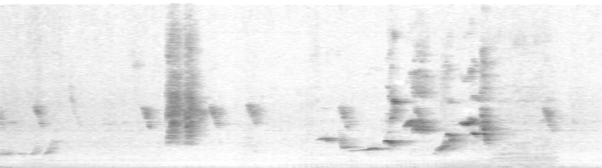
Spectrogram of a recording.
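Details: Magpie-robin giving sparse melodious whistles and chirps, quiet at first, then a livelier burst of bright notes, with a steady low hum behind.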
